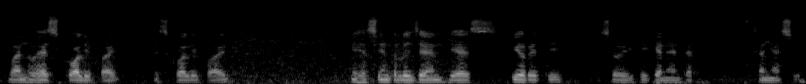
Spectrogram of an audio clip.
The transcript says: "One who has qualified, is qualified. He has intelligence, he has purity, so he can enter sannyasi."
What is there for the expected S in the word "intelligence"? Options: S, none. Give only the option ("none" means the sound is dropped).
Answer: none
